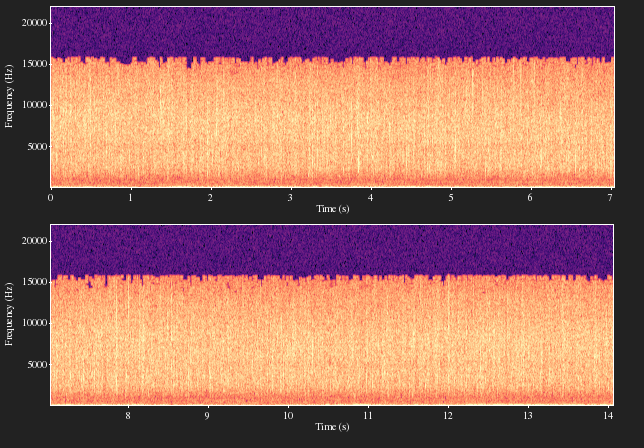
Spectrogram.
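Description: Floor-fountain water jets splashing down onto wet stone paving: a steady hiss of falling water, like rain. A low rumble under it swells near the end.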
